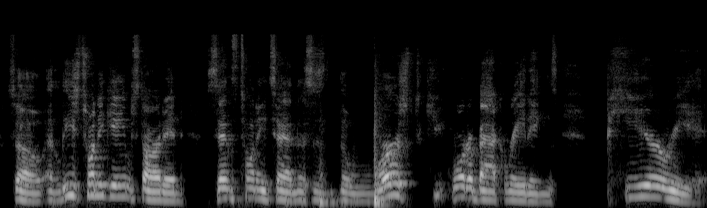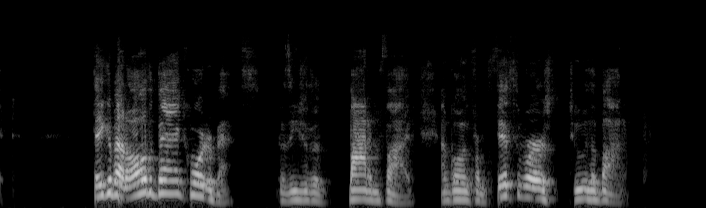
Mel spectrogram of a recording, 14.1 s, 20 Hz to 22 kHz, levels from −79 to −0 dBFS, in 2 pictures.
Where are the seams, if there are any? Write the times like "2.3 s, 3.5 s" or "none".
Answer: none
